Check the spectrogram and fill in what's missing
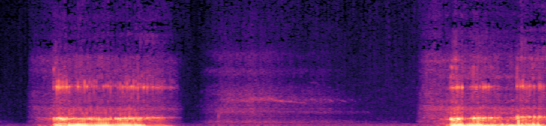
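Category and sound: human body sound, snoring sound effect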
